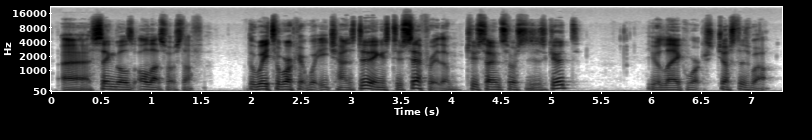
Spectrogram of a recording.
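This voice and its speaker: A man's voice: on the low side, a bit bright. Upbeat man teaching drum rudiments. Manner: upbeat, explanatory, counts rhythms aloud. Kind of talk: instructional video lesson.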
